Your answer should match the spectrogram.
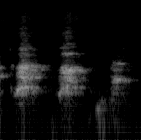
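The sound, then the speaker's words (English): A dog barks three times in quick succession, sharp, with short pauses between each bark and no one talking over it. “doggo, Aha, doggo.”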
